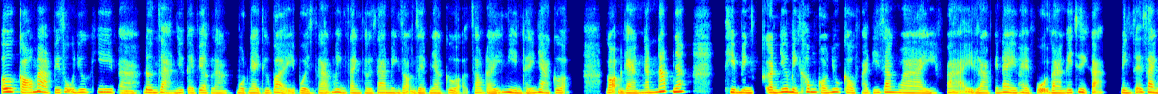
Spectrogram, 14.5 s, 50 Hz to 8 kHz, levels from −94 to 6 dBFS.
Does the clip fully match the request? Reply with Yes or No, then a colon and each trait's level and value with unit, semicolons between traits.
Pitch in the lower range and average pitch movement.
No: high, 200 Hz; average, 3.9 semitones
